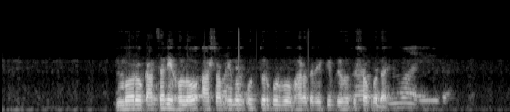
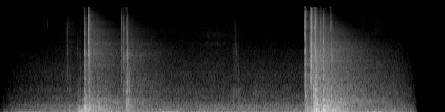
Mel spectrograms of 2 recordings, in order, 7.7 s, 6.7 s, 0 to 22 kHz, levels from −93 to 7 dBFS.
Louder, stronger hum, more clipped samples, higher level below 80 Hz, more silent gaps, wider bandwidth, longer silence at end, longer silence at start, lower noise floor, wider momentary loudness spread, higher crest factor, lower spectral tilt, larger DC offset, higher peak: first, -16 LUFS vs -26 LUFS; neither; neither; second, -60 dBFS vs -32 dBFS; neither; second, 4.1 kHz vs 16 kHz; first, 0.95 s vs 0.6 s; first, 1.75 s vs 0.3 s; first, -70 dBFS vs -49 dBFS; second, 18 LU vs 29 LU; second, 18 dB vs 26 dB; first, -10 dB/octave vs -5 dB/octave; neither; about the same, 0 dBFS vs -2 dBFS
